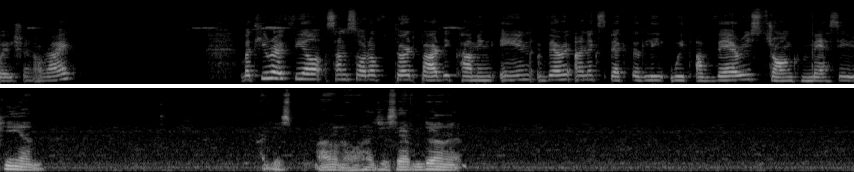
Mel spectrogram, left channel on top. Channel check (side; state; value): both; different; correlation 0.00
